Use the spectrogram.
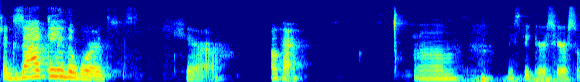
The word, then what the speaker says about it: KearLife: Care, like the word care in English. Exactly the word. KearLife.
